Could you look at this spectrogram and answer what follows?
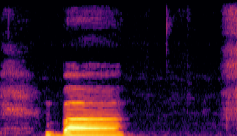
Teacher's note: दोनों होंठों के तर हिस्से से अदा होता है। जब हमारे जो दोनों होंठ हैं इसके तर हिस्से एक दूसरे के साथ, गीले हिस्से एक दूसरे के साथ टच होते हैं तो वहाँ से बा की आवाज़ निकलेगी।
